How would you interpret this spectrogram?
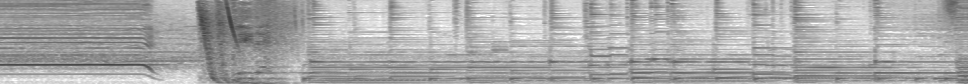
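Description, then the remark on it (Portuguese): A crowd cheers and claps in a loud burst after a held musical chord, then the applause and whoops carry on under rhythmic music that starts up again. “palmas, suas barulhas.”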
